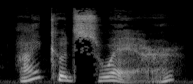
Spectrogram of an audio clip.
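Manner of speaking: voice dying away unfinished, trailing off. A man walking with a woman in the mist stops short, his voice trailing off. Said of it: "His voice trailed off".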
